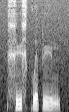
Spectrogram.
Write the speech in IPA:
x y x kʷ e p y m

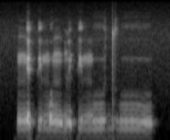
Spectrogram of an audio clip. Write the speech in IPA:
ŋ ɛ pʲ o m o ŋ b ẽ pʲ u m uː dʱ uː

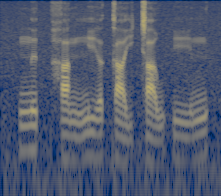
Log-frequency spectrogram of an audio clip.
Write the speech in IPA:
n ɨ˦˥ t̚ h a˨˩ n ɲ i˨˩˦ ə̯ k a˨˩˨ j c a˨˩˨ w ʔ i˨˩˦ n

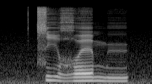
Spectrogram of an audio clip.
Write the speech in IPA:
t͡s i˦˨ ʁʷ ɛ˦ m ʉ˧

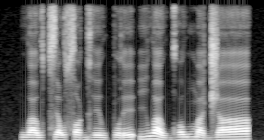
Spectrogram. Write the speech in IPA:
w a w t͡s e w sˤ ɯ ɡʱ e w p o ɾ e ʔ i w a w ɡʱ ɔ w m a d͡ʒ a

